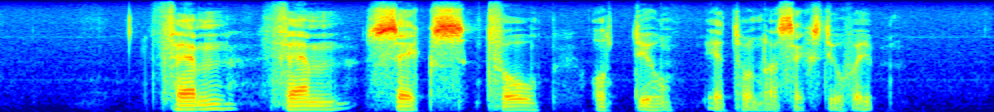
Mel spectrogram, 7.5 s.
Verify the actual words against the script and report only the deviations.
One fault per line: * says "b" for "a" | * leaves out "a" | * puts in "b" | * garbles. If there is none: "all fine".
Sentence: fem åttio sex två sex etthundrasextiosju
* says "fem" for "åttio"
* says "åttio" for "sex"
